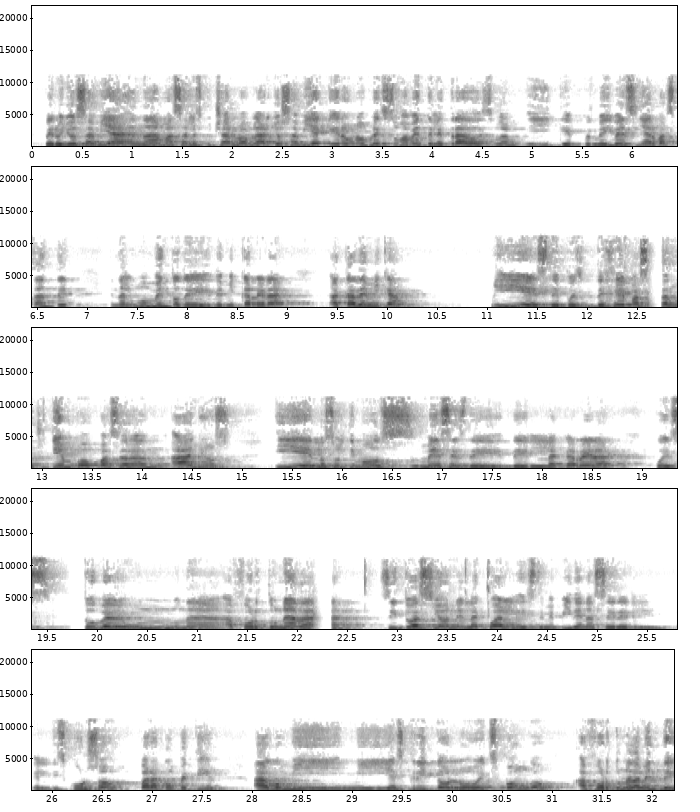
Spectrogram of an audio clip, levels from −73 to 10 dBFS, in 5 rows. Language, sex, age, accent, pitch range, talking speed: Spanish, female, 30-49, Mexican, 215-260 Hz, 140 wpm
